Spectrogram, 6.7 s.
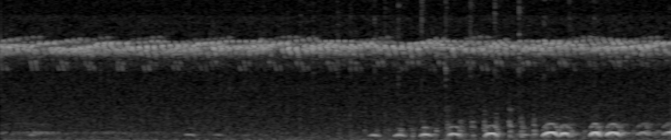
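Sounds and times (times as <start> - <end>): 
Hume's owl compound hooting in territorial confrontation: 3.5 - 6.5.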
